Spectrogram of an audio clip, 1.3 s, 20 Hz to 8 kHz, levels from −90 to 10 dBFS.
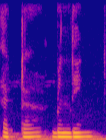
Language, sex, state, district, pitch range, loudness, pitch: Bengali, female, Tripura, West Tripura, 230-235 Hz, -13 LUFS, 230 Hz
